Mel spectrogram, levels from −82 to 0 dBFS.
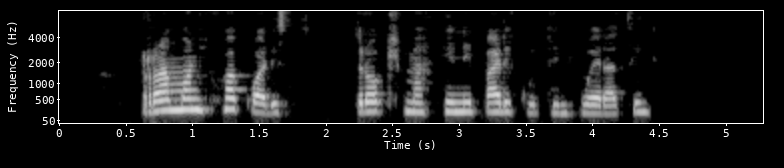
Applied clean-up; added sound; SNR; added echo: none; none; none; none.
